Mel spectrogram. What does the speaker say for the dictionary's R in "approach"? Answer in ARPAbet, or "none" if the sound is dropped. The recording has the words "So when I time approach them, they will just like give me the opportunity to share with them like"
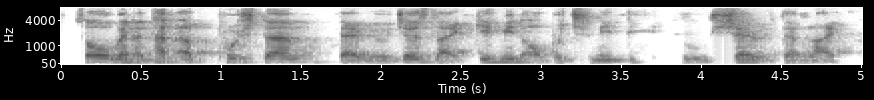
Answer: none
